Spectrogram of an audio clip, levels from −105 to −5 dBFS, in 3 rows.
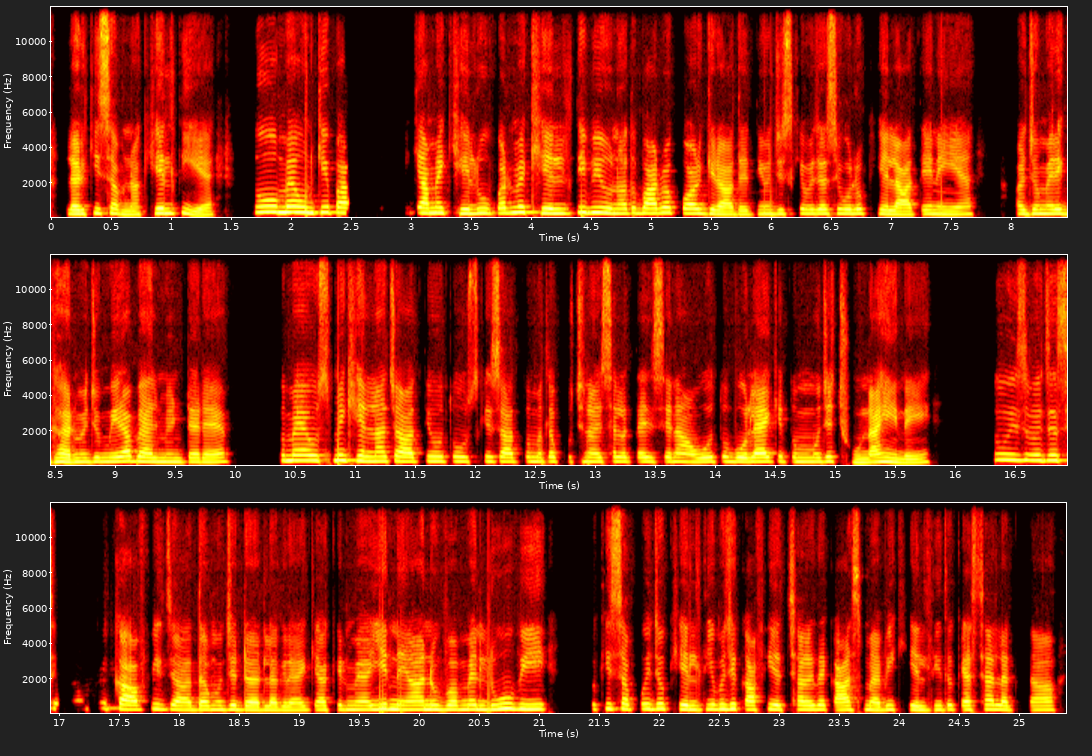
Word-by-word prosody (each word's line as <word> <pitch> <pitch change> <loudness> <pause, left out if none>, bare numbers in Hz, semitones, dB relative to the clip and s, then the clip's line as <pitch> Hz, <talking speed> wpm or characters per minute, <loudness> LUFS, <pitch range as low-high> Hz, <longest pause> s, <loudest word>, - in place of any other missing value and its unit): लड़की 220 +4 +2
सब 255 -4 -1
न 200 0 -2
खेलती 260 -5 +1
है 170 +2 -2 0.3
तो 330 +1 +4
मैं 320 +1 +8
उनके 310 0 +4
पास 290 -1 +2 0.6
क्या 285 - +4
मैं 285 0 +3
खेलूँ? 250 +1 +1
पर 280 +2 -2
मैं 315 +1 +5
खेलती 265 0 +2
भी 305 0 +5
हूँ 285 -2 +4
न 255 0 0
तो 275 - -4
बार-बार 275 +2 +3
कॉर्क 255 -1 +3
गिरा 215 -3 +2
देती 205 +1 -6
हूँ 220 - -2
जिसकी 225 +3 -6
वज़ह 235 0 -1
से 240 +1 -4
वो 235 - +1
लोग 245 0 -1
खिलाते 210 -1 0
नहीं 210 -2 -3
हैं। 210 +1 -5 0.4
और 225 - -1
जो 235 +2 -2
मेरे 235 0 +2
घर 220 0 +2
में 220 0 -1
जो 230 - -2
मेरा 245 +4 +2
बैडमिंटन 225 -3 0
है 215 +2 0 0.5
तो 290 - -1
मैं 300 0 +4
उसमें 300 +1 +2
खेलना 265 -3 +1
चाहती 255 -1 0
हूँ 265 0 0
तो 260 - -3
उसके 255 +1 -7
साथ 240 -2 -1
तो 245 - -6
मतलब 245 0 -4
कुछ 235 +1 -13
न - - -2
ऐसा 235 +1 -3
लगता 240 0 -4
है 240 - 0
जैसे 235 +1 -5
ना 235 -2 -2
वो 230 +2 0
तो 245 +2 -6
बोला 235 0 +2
है 240 - +5
कि 260 +2 -8
तुम 235 -1 -6
मुझे 230 +3 -2
छूना 200 +1 -1
ही 230 -1 +4
नहीं 190 +3 -2 0.5
तो 340 0 -2
इस 320 -1 0
वज़ह 305 -1 0
से 305 +1 -13
काफ़ी 255 +1 +2
ज़्यादा 230 -2 0
मुझे 235 +1 -1
डर 220 -2 +2
लग 215 -1 -1
रहा 210 - -1
है 210 - -3
कि 225 +1 -5
आख़िर 225 +2 -4
मैं 235 0 0
ये 255 +4 +2
नया 245 -2 +2
अनुभव 245 -1 +2
मैं 250 +1 +1
लूँ 255 +5 +4
भी 270 0 +3
क्योंकि 265 +1 -10
सब 280 -2 -2
कोई 280 -1 -1
जो 285 - 0
खेलती 245 0 +1
है - - 0
मुझे 270 +1 +3
काफ़ी 250 -1 -1
अच्छा 245 0 -2
लगता 240 +1 +1
है - - -3
काश 220 +1 +1
मैं 220 -2 0
भी 240 +2 -3
खेलती 230 -1 -4
तो 245 +1 -4
कैसा 235 +2 -1
लगता? 225 -1 -3
240 Hz, 255 wpm, -23 LUFS, 225-270 Hz, 0.6 s, मैं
